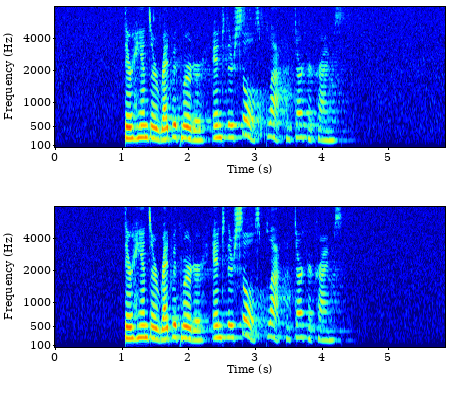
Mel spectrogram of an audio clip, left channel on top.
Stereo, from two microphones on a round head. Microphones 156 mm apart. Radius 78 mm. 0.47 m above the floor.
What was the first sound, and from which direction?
A woman speaking, 10° right (ahead or behind).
